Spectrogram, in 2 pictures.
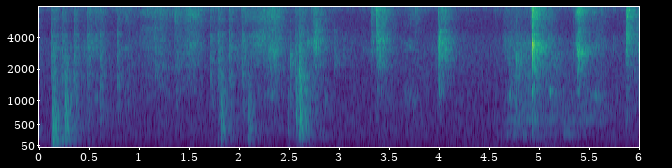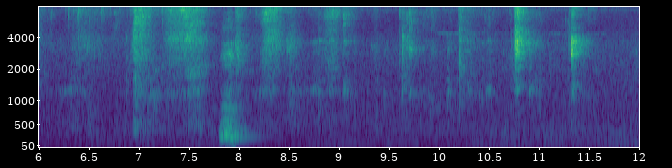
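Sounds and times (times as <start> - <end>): person chewing and lip-smacking: 2.7 - 4.2, 4.9 - 11.8.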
